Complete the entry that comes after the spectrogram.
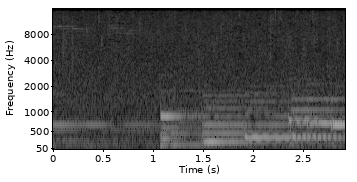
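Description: Steady rain hisses throughout, a dense, even wash of falling drops, while soft sustained musical notes enter one after another over it.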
